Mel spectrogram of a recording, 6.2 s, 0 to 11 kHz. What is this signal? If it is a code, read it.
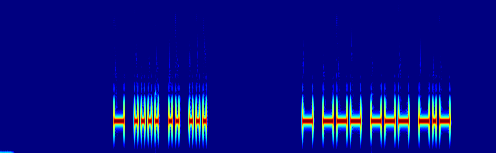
Morse code, heard as a keyed tone, about 28 wpm, 700 Hz. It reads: THIS TOOK
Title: 4x Word-Spacing - Sentences from Top 300 Words - 28wpm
